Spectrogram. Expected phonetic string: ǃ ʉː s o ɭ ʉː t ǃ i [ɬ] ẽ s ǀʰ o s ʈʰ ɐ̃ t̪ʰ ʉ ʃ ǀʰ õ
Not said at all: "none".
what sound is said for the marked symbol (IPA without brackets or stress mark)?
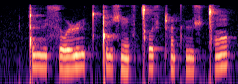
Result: ʃ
